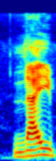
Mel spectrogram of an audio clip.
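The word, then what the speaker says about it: knife: এর উচ্চারণটা এখানে নেই নাইফ কে এন আই এফ ই কে এর উচ্চারণ নেই এখানে সেই কে সাইলেন্ট আছে এখানে নাইফ মানে ছুরি আচ্ছা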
